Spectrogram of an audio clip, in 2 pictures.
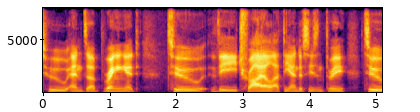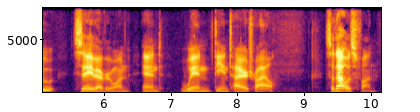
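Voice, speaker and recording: A man's voice: fairly high pitch, sharp tone, smooth, no room sound. Man casually hosting, music behind. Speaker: podcast writer and host. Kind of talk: casual explanatory commentary.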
